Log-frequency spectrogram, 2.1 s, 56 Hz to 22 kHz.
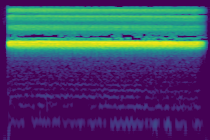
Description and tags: referee-whistle
This is a football (soccer) referee whistle. Recorded at home with a SAMSON C01 microphone and ardour. Good for batukada too.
